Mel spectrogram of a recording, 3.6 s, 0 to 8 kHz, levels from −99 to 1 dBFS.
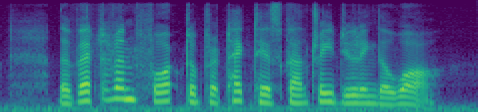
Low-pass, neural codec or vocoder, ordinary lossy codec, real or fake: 7.2 kHz; autoencoder, 22.05 kHz, a latent of 192 numbers a frame, VITS, trained on many speakers; Opus, 64 kbps; fake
